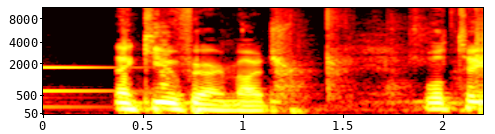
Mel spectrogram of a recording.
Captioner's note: applause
